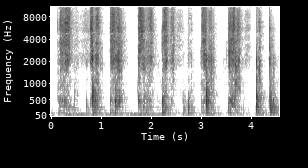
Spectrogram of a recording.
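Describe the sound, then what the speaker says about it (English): A knife scrapes and chops through sticky dough for jam roly-poly, mixing it in a bowl with a string of close, irregular rasping strokes and dull taps, no talking. "we're going to bind it all in with the knife to make a nice sticky"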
